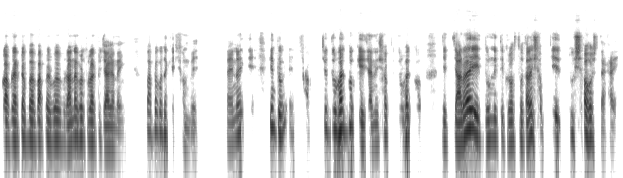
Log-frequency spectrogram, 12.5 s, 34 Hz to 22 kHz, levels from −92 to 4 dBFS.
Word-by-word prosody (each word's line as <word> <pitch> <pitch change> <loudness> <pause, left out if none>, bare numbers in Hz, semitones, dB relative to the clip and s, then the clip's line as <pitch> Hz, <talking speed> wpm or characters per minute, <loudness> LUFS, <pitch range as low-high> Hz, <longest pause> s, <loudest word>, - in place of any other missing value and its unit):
আপনার 130 +1 0 1.0
রান্নাঘর 150 +4 +1
তোলার 135 -1 +1
একটা - - -22
জায়গা 115 0 +1
নাই। 95 0 -10 0.6
আপনার 195 +2 -9
কথা 175 0 -5
কে - - -13 0.2
শুনবে? 95 -5 -18 0.6
তাই 125 0 -7
নয় 165 +3 -3
কি? - - -16 0.4
কিন্তু 210 -5 0 0.5
সবচেয়ে 205 -2 -13
দুর্ভাগ্য 195 -1 +5 0.2
কি 125 - +2
জানে 115 +2 -4
সবচেয়ে - - -11
দুর্ভাগ্য - - -4 0.5
যে 130 - -6 0.2
যারাই 155 +11 +9
এই 160 - +1
দুর্নীতিগ্রস্ত 135 -1 -7
তারাই 165 +5 +3
সবচেয়ে 315 +9 -5 0.2
দুঃসাহস 160 -2 +1
দেখায়। - - -11
145 Hz, 135 wpm, -24 LUFS, 125-180 Hz, 1.0 s, যারাই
